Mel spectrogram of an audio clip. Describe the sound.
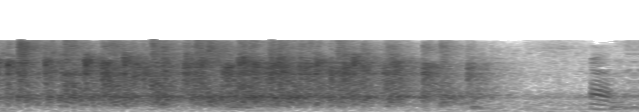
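Audience applause, a dense crackle of many hands clapping at once, holding steady for a few seconds before tapering off, with a brief voice at the very end.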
